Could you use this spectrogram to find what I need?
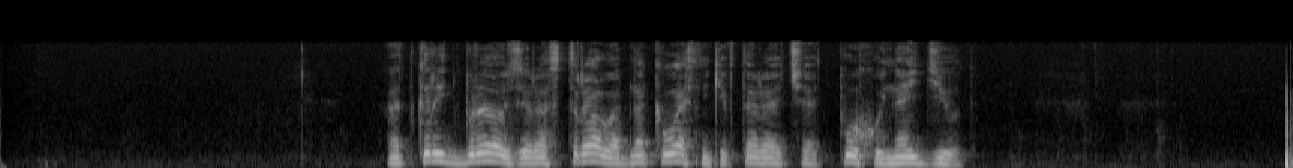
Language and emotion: Russian, angry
